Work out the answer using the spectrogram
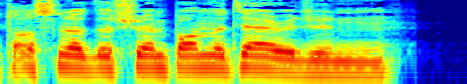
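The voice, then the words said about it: Poor put-on Australian accent. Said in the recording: “That wasn't a very good Australian accent.”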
